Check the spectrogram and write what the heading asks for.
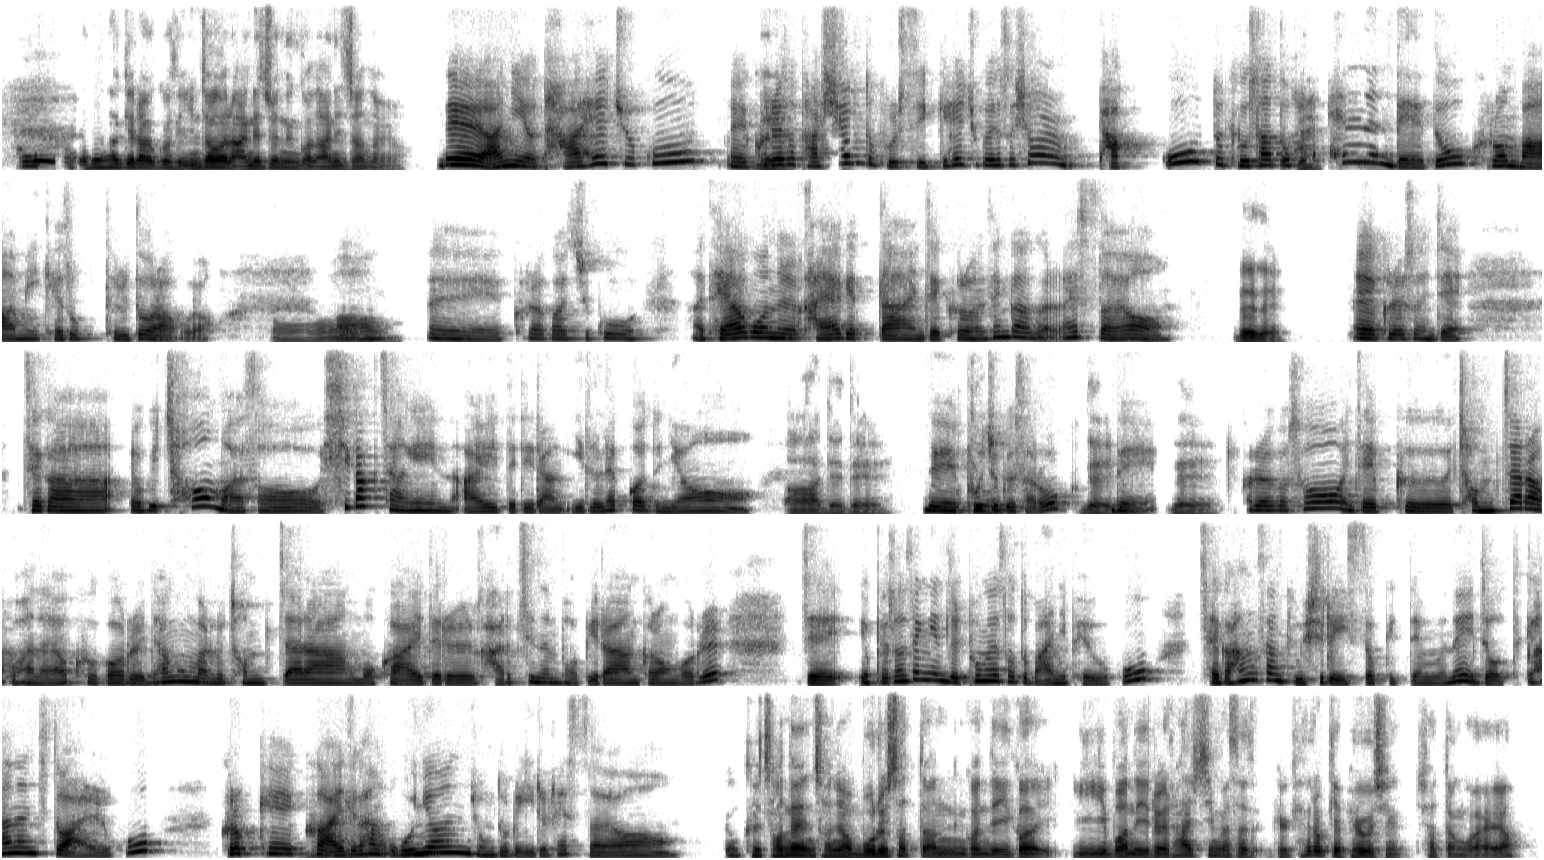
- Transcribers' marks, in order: distorted speech; other background noise
- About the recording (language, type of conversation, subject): Korean, podcast, 가장 자랑스러웠던 순간은 언제였나요?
